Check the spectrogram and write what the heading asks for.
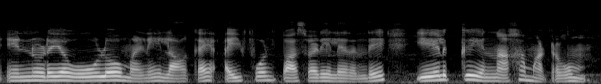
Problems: none marked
